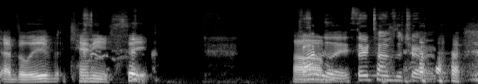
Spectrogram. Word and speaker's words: Kenny Saief: And that is, now that we have the pronunciation right, I believe, Kenny Saief.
